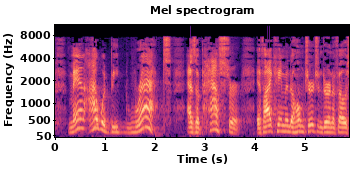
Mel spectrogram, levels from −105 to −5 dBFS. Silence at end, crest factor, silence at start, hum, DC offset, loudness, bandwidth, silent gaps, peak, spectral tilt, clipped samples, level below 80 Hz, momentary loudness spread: 0 s; 20 dB; 0 s; none; under 0.1%; -19 LUFS; 8 kHz; none; 0 dBFS; -3.5 dB/octave; under 0.1%; -64 dBFS; 11 LU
